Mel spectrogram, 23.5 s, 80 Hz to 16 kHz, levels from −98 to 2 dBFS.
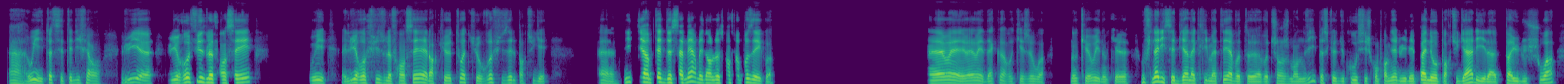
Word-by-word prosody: Ah 120 -3 -5
oui, 125 -5 0
toi, 145 - 0
c'était 125 -1 -7
différent. 120 -4 -5 0.3
Lui, 165 +3 -3
heu, 120 -5 +1 0.2
lui 135 +2 0
refuse 185 +5 +3
le 160 0 +9
français. 160 +5 +2 0.9
Oui. 130 -1 -1 0.2
Lui 115 +9 -2
refuse 145 -1 -1
le 120 - +2
français 125 +9 0
alors 115 -6 0
que 120 -2 -2
toi, 170 +6 -2
tu 160 -6 -11
refusais 135 +2 -4
le 130 - -11
portugais. 110 -2 -9 0.8
Heu, 105 -1 -4
il 185 +2 -3
tient 185 -2 +7
peut-être 180 +2 +4
de 160 - +6
sa 160 +1 +4
mère 200 +1 +5
mais 150 - +2
dans 140 -1 +3
le 140 +1 +4
sens 155 +2 -9
opposé, 150 -7 +2
quoi. - - -7 2.3
Ouais, 130 +2 +5
ouais, 135 -5 +3
ouais, 120 +1 +1
ouais, 125 -3 -1
d'accord, 110 +2 -6
OK, 110 0 -9
je 105 +1 -8
vois. 100 -3 -6 0.4
Donc, 115 0 -5
heu, 110 - 0
oui 120 0 -1
donc, 100 -1 -8
heu, 100 0 -2 0.2
au - - -3
final, 195 +4 +5
il - - +1
s'est 130 -4 +1
bien 135 +3 +2
acclimaté 125 +1 -1
à - - +6
votre, 105 -2 -3
heu, 105 0 +1
à - - -1
votre 105 +1 -5
changement 105 -2 -5
de 105 +1 -5
vie 220 +6 -6
parce - - -7
que 120 - -3
du 110 -1 -5
coup, 135 +5 -3
si 120 -3 -8
je 100 - -10
comprends 110 0 -3
bien, 130 +3 +1
lui, 110 -1 -2
il 110 - -2
est 110 - +2
pas 135 +6 +6
né 130 - +4
au 120 -2 +5
Portugal, 125 +10 +2
il 110 -4 +2
a 100 -1 +2
pas - - 0
eu 115 - +2
le 110 - -5
choix 150 +7 -2
125 Hz, 215 wpm, -24 LUFS, 110-150 Hz, 2.3 s, le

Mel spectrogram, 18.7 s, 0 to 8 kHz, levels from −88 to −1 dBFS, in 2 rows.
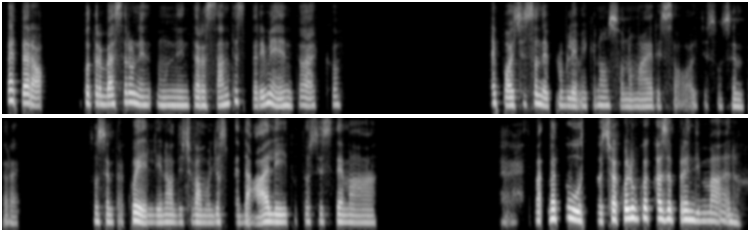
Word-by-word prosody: Beh 255 -1 +2
però 205 -9 +2 0.5
potrebbe 195 -3 0
essere 190 +4 -1
un 205 -3 +1
e 170 -1 -5
un 165 -1 -5
interessante 160 - -4
esperimento, 160 -4 -4
ecco. 160 +2 -9 1.9
E 210 - -1
poi 160 -4 0
ci 165 +3 -10
son 205 +2 -1
dei 155 -4 -1
problemi 150 -2 -6
che 145 +3 -19
non 160 -1 -7
sono 140 -3 -7
mai 140 +1 -8
risolti, 145 +2 -15
son 145 - -19
sempre 135 -2 -11 0.8
son 160 - -7
sempre 150 -1 -6
quelli, 140 -4 +3
no. 150 +1 -3
Dicevamo 145 -1 -5
gli 140 - -9
ospedali, 150 +1 0
tutto 155 +1 -15
il - - -9
sistema 145 -2 -6 1.6
Eh, - - -22
eh, - - -22 0.2
ma 180 - 0
ma 210 +2 +7
tutto, 195 -6 +4
cioè 190 +4 +5
qualunque 215 +2 +8
cosa 210 -2 +6
prendi 195 -2 +3
in 170 - -6
mano, 160 -5 -4
160 Hz, 140 wpm, -19 LUFS, 145-185 Hz, 1.9 s, qualunque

